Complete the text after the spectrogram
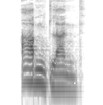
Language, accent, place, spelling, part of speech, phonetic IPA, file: German, Germany, Berlin, Abendland, noun, [ˈaːbn̩tlant], De-Abendland.ogg
- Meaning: The Western world; Christendom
